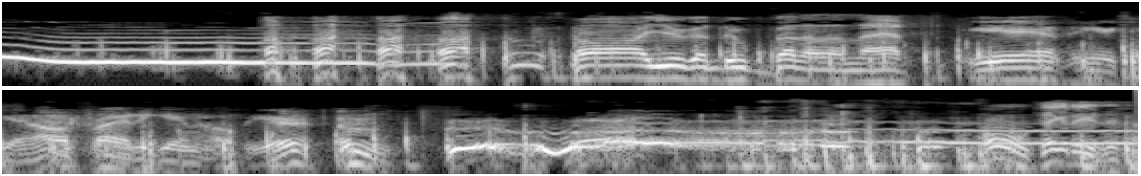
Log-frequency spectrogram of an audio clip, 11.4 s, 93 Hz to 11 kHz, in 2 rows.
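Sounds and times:
person imitating a coyote howl: 0:00.0 - 0:02.9, 0:07.9 - 0:11.3
laughter: 0:01.2 - 0:04.2
speech: 0:01.6 - 0:10.0, 0:10.6 - 0:11.3.

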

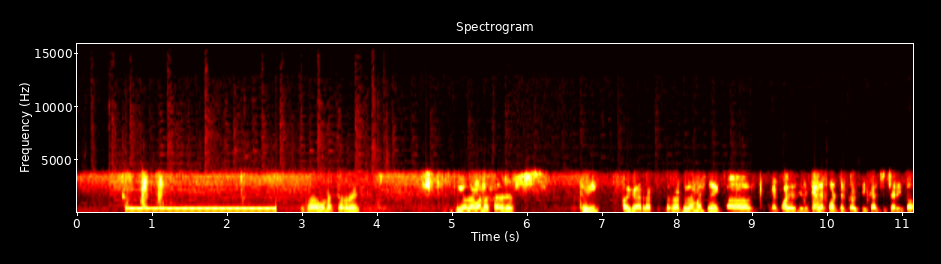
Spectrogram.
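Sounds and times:
telephone tone as a call is placed: 0:00.6 - 0:02.7
speech: 0:03.0 - 0:03.9, 0:05.0 - 0:05.9, 0:06.7 - 0:11.1.

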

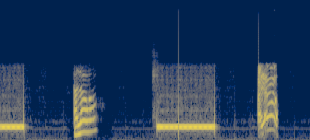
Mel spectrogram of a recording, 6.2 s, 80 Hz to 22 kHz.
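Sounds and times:
telephone ringing tone during a call: 0:00.0 - 0:00.5, 0:03.1 - 0:04.4
speech: 0:01.5 - 0:02.0.

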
